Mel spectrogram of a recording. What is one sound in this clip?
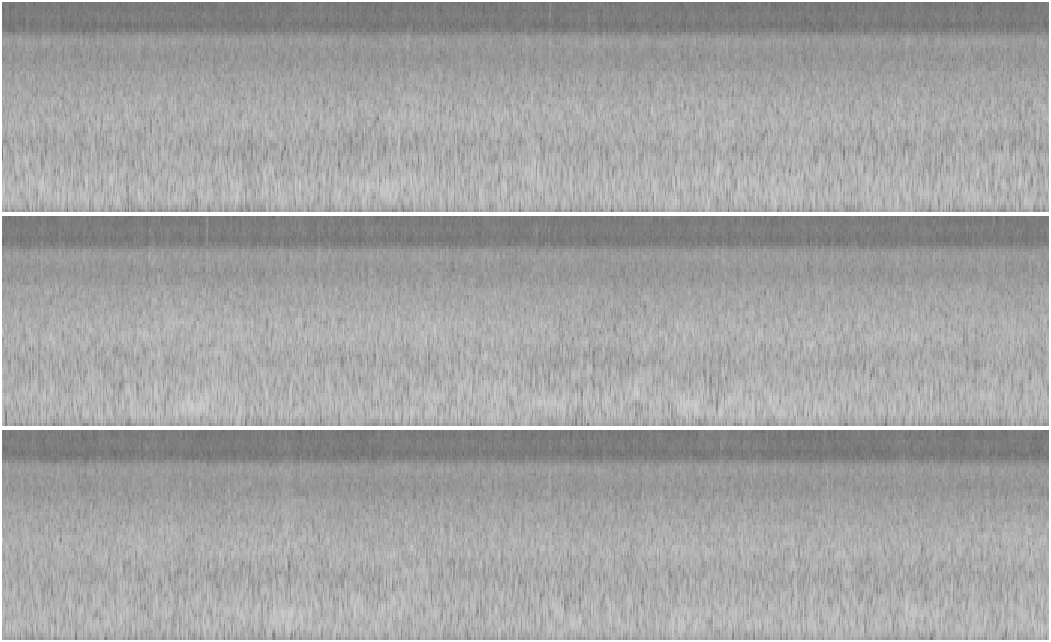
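Heavy rain drums on metal roofs.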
